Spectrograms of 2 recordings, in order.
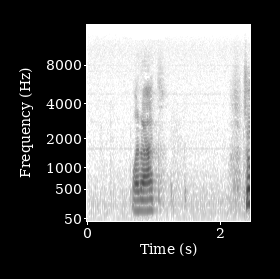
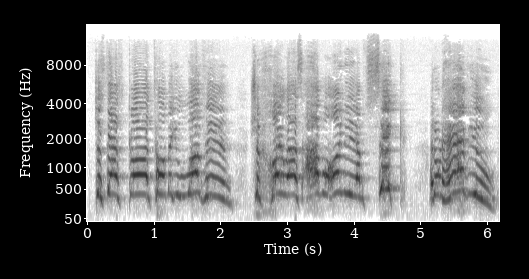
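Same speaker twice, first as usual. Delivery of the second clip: high, pleading angel's rebuke; impassioned rebuke; 11 semitones higher, slower than usual. Acted. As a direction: urge them to just ask for God.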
